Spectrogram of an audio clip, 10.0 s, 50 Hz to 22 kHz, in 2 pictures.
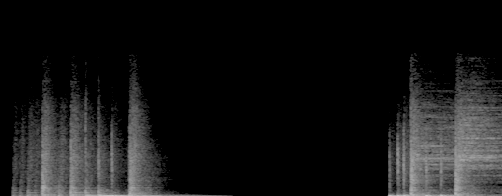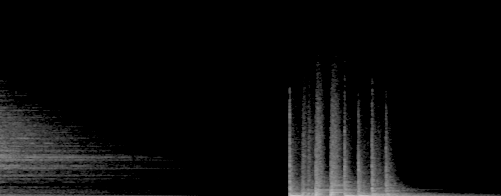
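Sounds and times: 
three groups of drums: 0.1 - 2.0, 3.9 - 6.6, 7.9 - 9.5.

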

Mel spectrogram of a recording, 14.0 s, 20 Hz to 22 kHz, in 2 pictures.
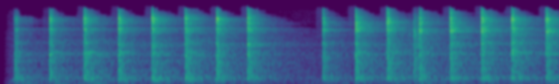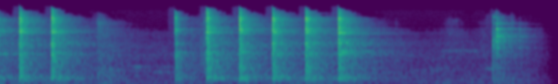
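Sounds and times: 
hammer at house construction: 0.1 - 8.3, 9.2 - 11.9, 13.2 - 13.8.

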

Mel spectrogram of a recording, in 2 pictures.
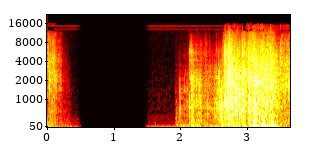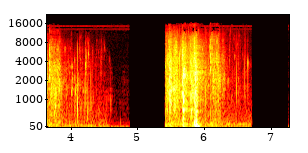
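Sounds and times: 
bones crunching: 1.9 - 4.7, 5.4 - 6.7.

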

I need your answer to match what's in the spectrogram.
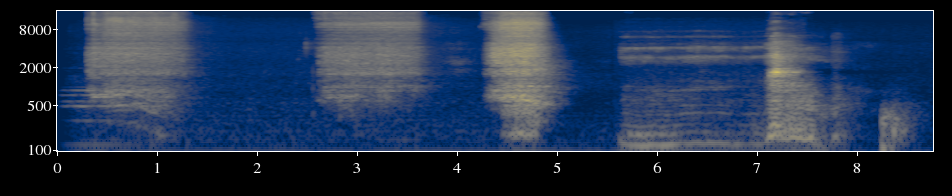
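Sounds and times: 
cat hissing irritably at a male cat: 0.3 - 1.4, 2.6 - 5.1.

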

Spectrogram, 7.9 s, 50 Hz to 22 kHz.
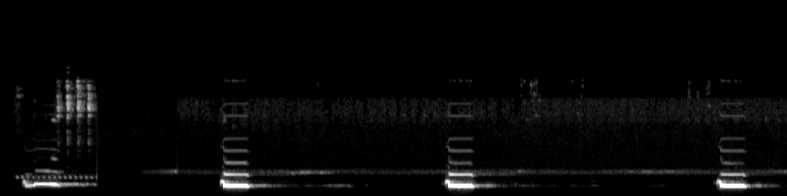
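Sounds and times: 
scops owl calling: 2.2 - 2.6, 4.4 - 4.9, 7.2 - 7.6.

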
